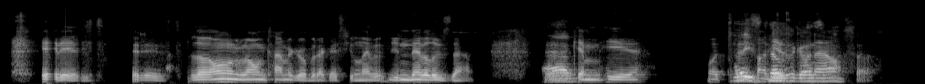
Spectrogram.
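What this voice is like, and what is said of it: Strong French accent. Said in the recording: “one of the most outstanding accents. It's French, isn't it?”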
